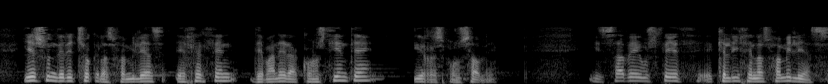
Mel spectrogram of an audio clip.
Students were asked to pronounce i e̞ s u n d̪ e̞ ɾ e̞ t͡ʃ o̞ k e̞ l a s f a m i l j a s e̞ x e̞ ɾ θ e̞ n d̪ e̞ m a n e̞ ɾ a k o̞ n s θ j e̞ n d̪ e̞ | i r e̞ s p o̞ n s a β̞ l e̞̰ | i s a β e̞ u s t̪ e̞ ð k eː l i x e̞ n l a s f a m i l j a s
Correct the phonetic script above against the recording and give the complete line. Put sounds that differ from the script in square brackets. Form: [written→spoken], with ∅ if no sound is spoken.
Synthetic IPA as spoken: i e̞ s u n d̪ e̞ ɾ e̞ t͡ʃ o̞ k e̞ l a s f a m i l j a s e̞ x e̞ ɾ θ e̞ n d̪ e̞ m a n e̞ ɾ a k o̞ n s θ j e̞ n [d̪→t̪] e̞ | i r e̞ s p o̞ n s a β̞ l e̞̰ | i s a β e̞ u s t̪ e̞ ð k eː l i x e̞ n l a s f a m i l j a s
